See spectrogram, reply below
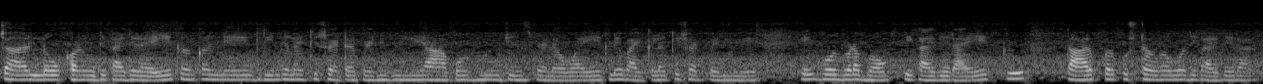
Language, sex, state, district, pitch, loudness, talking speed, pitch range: Hindi, female, Bihar, Saharsa, 215 Hz, -27 LUFS, 235 wpm, 205-225 Hz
